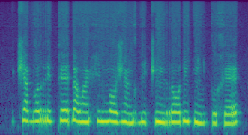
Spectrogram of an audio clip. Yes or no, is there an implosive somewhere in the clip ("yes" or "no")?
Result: yes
